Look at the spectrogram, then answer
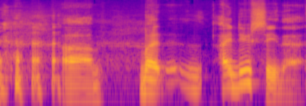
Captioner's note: chuckles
